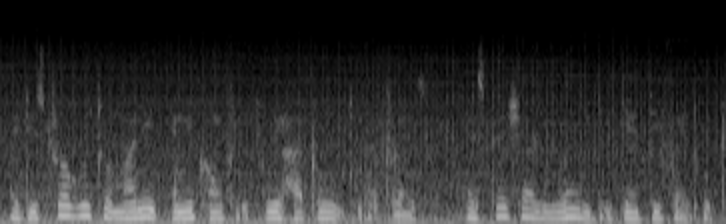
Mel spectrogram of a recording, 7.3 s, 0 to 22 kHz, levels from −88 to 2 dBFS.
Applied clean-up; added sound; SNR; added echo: none; Engine; 11 dB; none.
